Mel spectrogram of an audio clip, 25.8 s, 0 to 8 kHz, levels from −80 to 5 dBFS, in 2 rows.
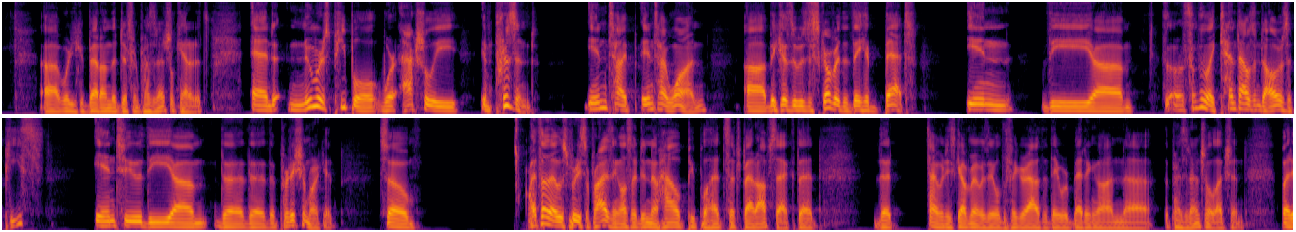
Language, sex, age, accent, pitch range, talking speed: English, male, 30-49, American, 105-155 Hz, 195 wpm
